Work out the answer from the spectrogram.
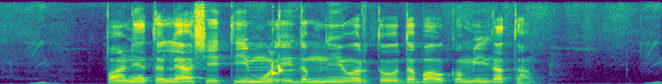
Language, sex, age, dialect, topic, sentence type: Marathi, male, 18-24, Southern Konkan, agriculture, statement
